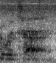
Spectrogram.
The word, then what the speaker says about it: Rakei: Jordan Rakai is like neo soul, R&B. He's a multi-instrumentalist. His tone is incredible. His music is so soothing. Like, just listening to him sing is amazing. Jordan Rakei. Rakei is spelled R-A-K-E-I.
